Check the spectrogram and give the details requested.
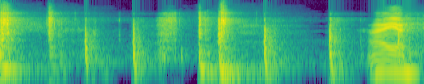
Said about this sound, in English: I'd better knock. Oh, someone else decided to knock first.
